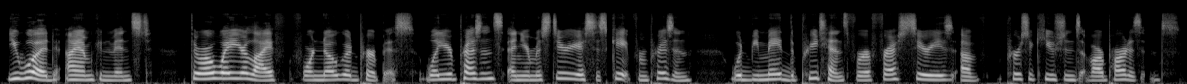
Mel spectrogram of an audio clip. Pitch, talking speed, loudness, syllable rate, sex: 220 Hz, 180 wpm, -21 LUFS, 5.3 syllables/s, female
